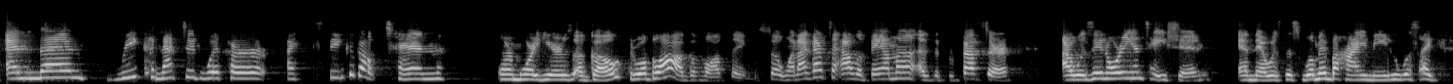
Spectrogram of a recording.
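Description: A woman from New York in her forties, a professor telling stories as an interview guest in an animated way, laughing often. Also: a little high, normal speed. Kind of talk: casual storytelling interview. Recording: dull lo-fi sound with long reverb.

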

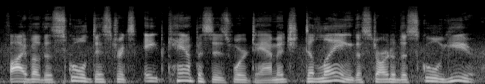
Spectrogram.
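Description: A man's voice: medium pitch, animated, moderate pace, fairly bright tone, a little hiss or hum. A man working as a news correspondent, narrating a scripted report.

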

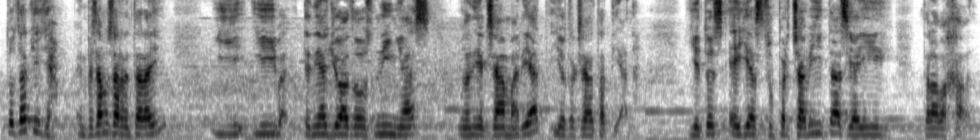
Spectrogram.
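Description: A Mexican man tells his own anecdote in easy conversational chat. His voice is fairly high for a man, and soft music plays faintly behind him. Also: quick pace. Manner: expressive, exclaiming reactions. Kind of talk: casual conversation.

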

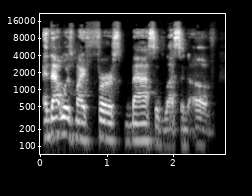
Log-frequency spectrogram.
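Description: A man's voice: mid-range voice, expressive, unhurried. Reflective male interview guest. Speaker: interview guest, business manager. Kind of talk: reflective storytelling in conversation.

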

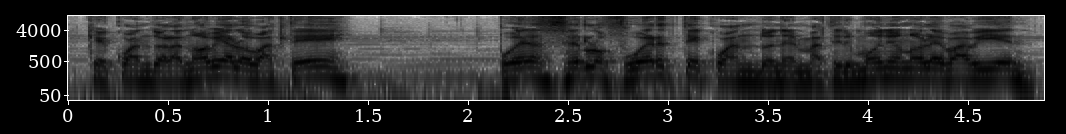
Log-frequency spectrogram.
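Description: A man's voice: on the high side, moderate pace, faint music behind. A middle-aged man hosting a podcast interview, chatting in a playful way. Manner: playful, acts out parent quotes. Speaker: podcast host. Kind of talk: casual interview chat.

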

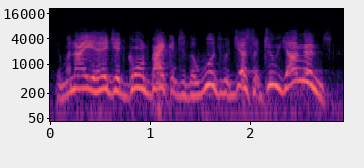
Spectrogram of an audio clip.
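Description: Loyal old salt sailor, high cracked voice, blustering radio adventure style, dull old recording. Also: male voice, sing-song, fast talker, a bit bright, slightly rough, full character voice. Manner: salty seaman's dialect, blustering.

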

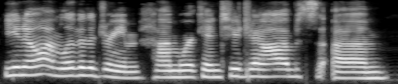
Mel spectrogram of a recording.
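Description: A woman co-hosting a casual podcast, talking haltingly with many fillers. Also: mid-range voice, fairly even intonation, no room sound. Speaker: podcast co-host. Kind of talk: casual chat. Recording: dull dry lo-fi mic.

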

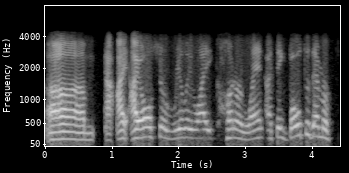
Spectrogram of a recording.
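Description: A man's voice: sits high, moderate pace. A man hosting a sports podcast solo, talking casually and off the cuff in a rambling way with many filler phrases. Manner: rambling, repeats filler phrases like "you know". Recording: tinny, narrow phone-like sound.

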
